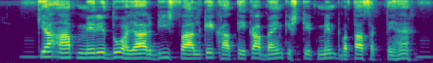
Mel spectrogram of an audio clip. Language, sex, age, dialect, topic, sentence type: Hindi, male, 41-45, Awadhi Bundeli, banking, question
